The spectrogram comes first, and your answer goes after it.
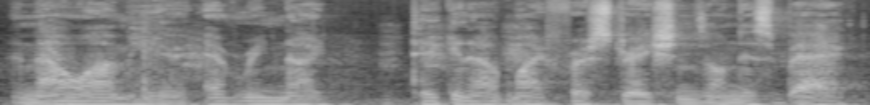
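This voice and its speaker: An actor playing a bitter, regretful washed-up boxer, narrating a noir audio drama in brooding, terse sentences. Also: male voice, deep voice, steady tone, normal speed, noisy background, lightly acted.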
